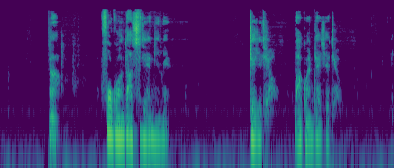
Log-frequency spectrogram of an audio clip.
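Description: An elderly man speaks calmly and slowly, close to a microphone, with long pauses.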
